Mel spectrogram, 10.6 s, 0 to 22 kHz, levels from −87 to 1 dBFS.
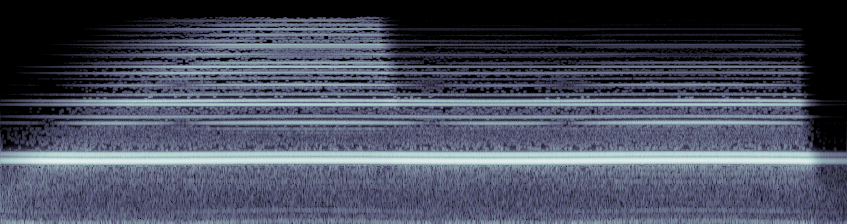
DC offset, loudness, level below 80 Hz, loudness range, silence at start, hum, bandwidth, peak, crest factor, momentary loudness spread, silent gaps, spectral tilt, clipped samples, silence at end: under 0.1%; -9 LUFS; -42 dBFS; 1 LU; 0 s; none; 16 kHz; 0 dBFS; 10 dB; 1 LU; none; 2.5 dB/octave; under 0.1%; 0.15 s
